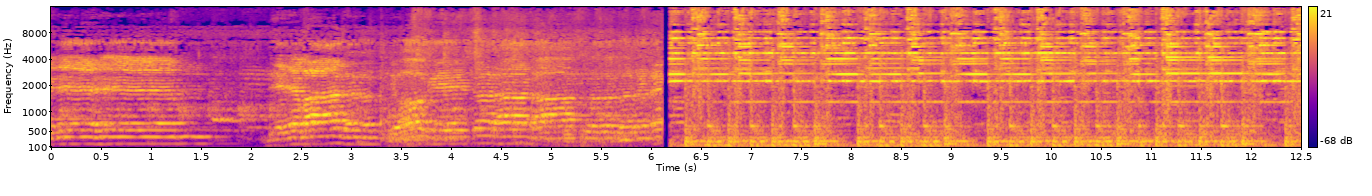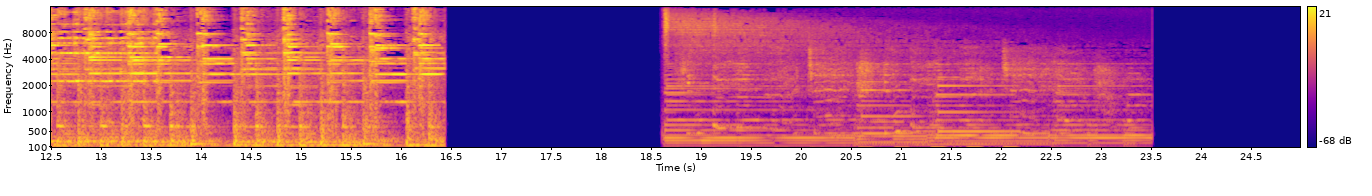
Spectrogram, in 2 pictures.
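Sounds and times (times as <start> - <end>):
mantra chanting: 0.0 - 6.2
percussion beat: 6.2 - 16.5
ringing bells: 6.2 - 16.5
devotional music: 18.6 - 23.5.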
